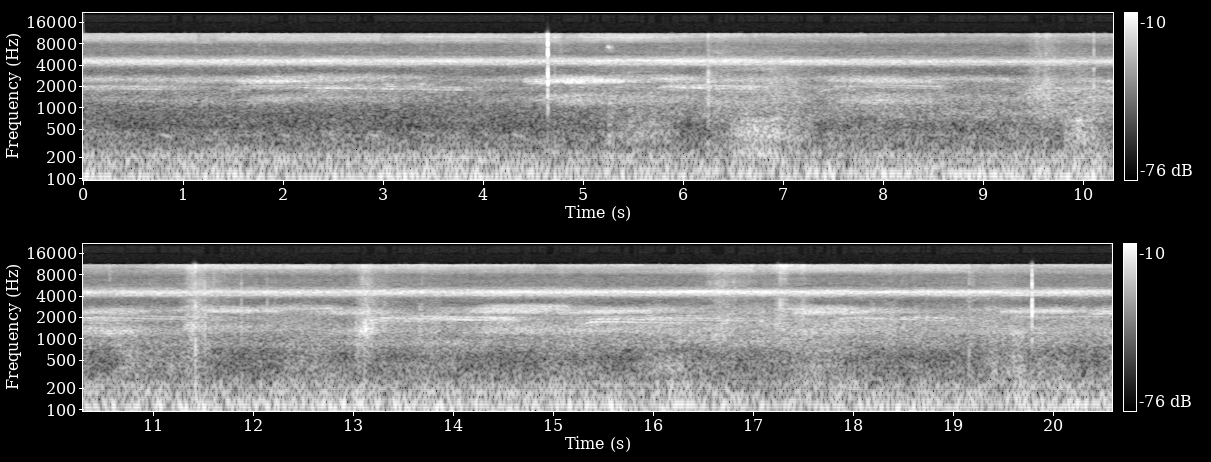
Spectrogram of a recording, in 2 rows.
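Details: Cicadas during the 2024 emergence, a steady droning chorus holding several even, unbroken tones from high to very high pitch throughout, with a few sharp clicks and brief rustles scattered across the recording.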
